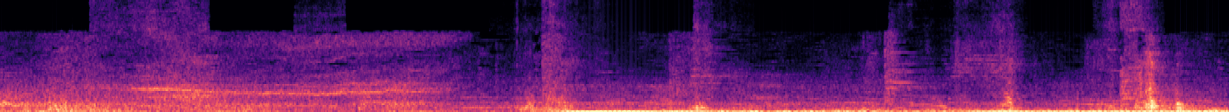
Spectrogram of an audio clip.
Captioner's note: sword fighting sounds; door opens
